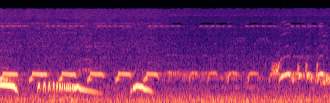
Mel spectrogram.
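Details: Zebra dove of local stock, its song played to stimulate other doves to sing and come into breeding condition: a few low, drawn-out, downward-gliding coos, then a steady train of short, clipped higher notes.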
